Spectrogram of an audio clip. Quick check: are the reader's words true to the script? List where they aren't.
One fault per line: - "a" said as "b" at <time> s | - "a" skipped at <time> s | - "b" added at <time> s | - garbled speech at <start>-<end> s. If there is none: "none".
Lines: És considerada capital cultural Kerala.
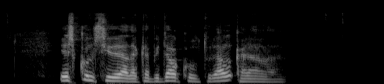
none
